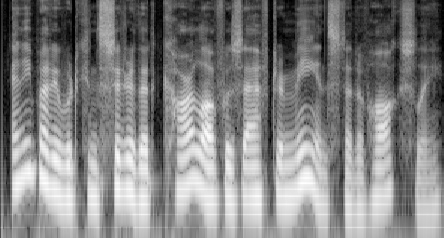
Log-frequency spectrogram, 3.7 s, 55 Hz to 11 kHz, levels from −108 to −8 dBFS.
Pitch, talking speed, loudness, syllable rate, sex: 145 Hz, 180 wpm, -19 LUFS, 5.7 syllables/s, male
